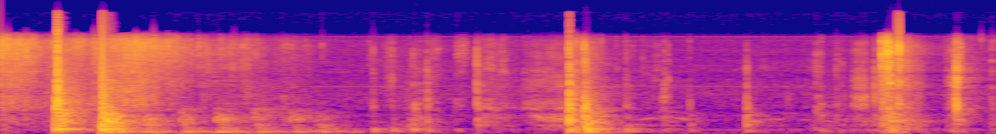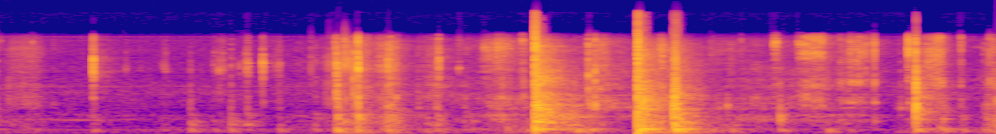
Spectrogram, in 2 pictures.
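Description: A cardboard box handled on a tabletop: scattered thumps and knocks with scraping and rustling between them, the loudest a pair of thumps about eight seconds in.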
